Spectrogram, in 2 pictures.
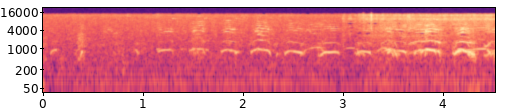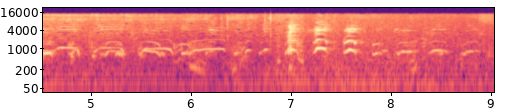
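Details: Litter of four-week-old puppies at Le Domaine des Pertins, many voices whining at once: a dense chorus of short, arching squeaky whimpers, rising then falling, tumbling over each other almost continuously for nine seconds.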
